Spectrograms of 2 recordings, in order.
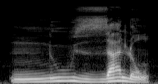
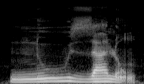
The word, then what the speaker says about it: nous allons: you will have to pronounce this z sound, okay? Listen to me. Nous allons. Nous allons.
